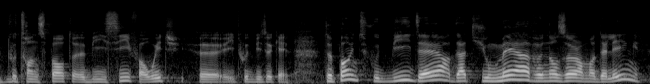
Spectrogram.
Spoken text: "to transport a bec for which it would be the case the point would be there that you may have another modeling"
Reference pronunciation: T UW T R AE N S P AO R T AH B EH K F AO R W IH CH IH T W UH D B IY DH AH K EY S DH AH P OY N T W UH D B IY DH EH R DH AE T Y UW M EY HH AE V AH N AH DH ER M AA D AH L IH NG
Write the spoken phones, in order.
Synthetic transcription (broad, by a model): T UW T R AE N S P AO R T AH B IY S F AO R W IH CH IH T W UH D B IY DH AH K EY S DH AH P OY N T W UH D B IY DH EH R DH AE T Y UW M EY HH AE V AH N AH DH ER M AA D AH L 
